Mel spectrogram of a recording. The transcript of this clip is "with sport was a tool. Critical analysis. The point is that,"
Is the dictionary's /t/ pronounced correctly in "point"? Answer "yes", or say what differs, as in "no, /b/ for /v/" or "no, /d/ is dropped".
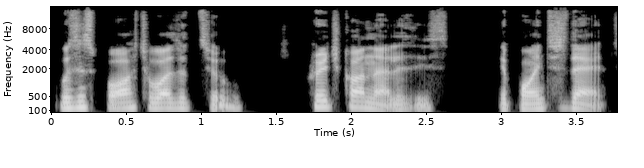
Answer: yes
